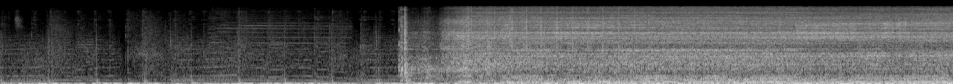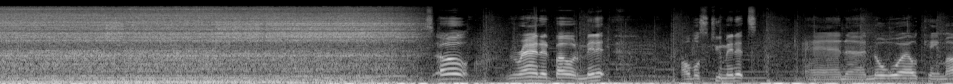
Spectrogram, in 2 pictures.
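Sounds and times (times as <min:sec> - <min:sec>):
boat engine idling: 0:04.0 - 0:13.8.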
